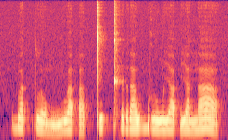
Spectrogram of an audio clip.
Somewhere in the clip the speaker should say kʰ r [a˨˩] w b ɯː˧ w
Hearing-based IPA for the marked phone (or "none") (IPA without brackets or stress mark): a˦˥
